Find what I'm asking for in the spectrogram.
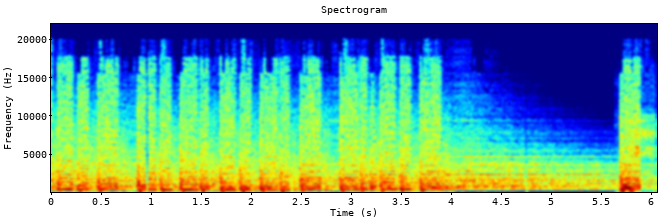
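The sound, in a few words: big synth chord stab leads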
